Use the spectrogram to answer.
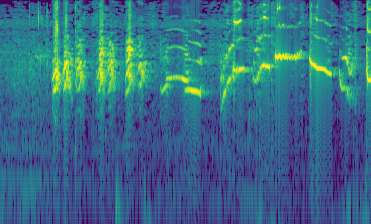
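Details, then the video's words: Tame, freely singing female oriental magpie-robin, used to stimulate other birds, opening with rasping buzzy chatter notes, then switching to clear whistled phrases that slide down and rise again in a flowing sequence. "Kacer Gacor jinak cocok untuk pancingan Kacer bahan"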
